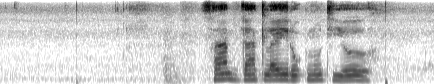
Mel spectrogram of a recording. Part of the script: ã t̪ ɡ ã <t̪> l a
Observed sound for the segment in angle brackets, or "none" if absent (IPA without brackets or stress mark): t̪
